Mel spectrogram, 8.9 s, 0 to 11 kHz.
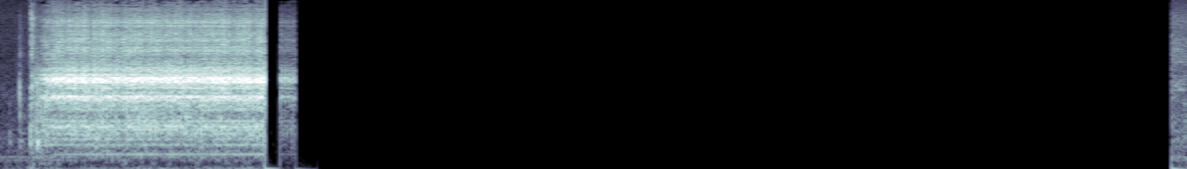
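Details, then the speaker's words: Hy-Gain AR-303 light-duty antenna rotor, bench test before mast mounting: steady, even buzzing hum for about two seconds while rotating a full turn, then a clean stop, no binding or grinding. "so now I'll just rotate it one more time around and just make sure nothing's binding"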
